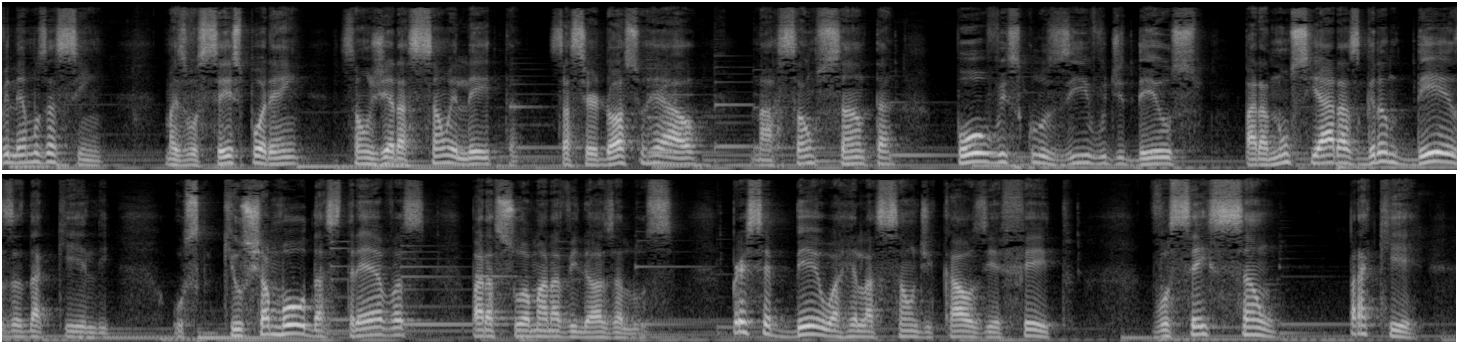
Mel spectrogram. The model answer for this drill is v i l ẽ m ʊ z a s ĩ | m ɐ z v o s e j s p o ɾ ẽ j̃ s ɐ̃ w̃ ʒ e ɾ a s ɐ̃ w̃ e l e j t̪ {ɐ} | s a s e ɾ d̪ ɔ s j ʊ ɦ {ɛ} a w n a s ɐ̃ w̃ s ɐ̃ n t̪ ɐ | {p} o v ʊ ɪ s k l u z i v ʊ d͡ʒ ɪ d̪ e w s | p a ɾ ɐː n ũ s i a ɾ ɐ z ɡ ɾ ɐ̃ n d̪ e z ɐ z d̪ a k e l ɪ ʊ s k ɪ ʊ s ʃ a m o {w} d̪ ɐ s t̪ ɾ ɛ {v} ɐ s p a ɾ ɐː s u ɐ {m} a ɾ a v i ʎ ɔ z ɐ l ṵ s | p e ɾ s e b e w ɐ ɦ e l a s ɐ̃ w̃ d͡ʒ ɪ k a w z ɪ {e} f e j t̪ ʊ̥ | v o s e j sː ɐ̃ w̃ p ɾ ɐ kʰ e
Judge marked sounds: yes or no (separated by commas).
yes, no, yes, yes, yes, yes, yes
